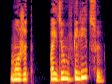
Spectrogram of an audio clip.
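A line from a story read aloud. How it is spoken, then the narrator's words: Timid. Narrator (Russian): робко предложила я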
